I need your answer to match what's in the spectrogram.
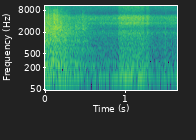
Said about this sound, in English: She looked around, she saw the lock to her stall. It was slowly turning. She was frozen in fear, and she just was waiting and watching the door, waiting and watching the lock slowly turn more and more until it popped and the door swung open.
